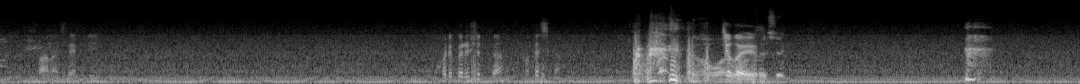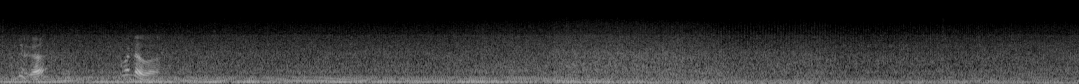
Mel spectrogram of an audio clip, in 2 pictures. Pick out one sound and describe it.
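A large propeller plane's engines drone steadily.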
